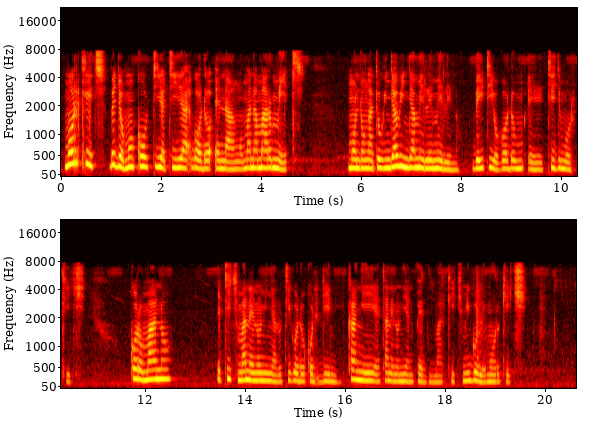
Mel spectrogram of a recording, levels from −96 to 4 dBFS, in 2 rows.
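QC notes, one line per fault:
No faults: speech comes over the Bluetooth mSBC headset codec, with content ending near 7.7 kHz and a light grain on louder passages that fits mSBC at about 61 kbps.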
